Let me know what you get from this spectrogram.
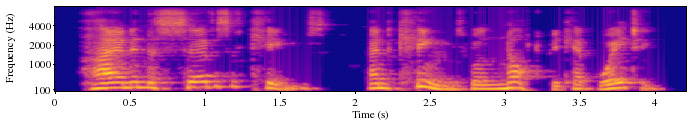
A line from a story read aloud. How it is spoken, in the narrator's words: whimpered to myself, aghast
